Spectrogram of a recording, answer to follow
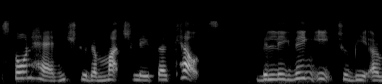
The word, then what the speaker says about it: Celts: Pronounce it with a K. Celts.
